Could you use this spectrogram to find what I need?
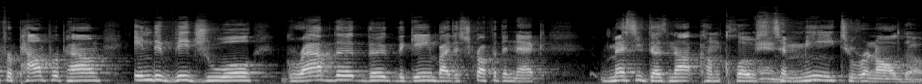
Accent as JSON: {"language": "English", "town": "Frederick", "region": "Maryland", "country": "United States", "tie": "born or raised there", "said": "I grew up most of my most of my adolescence. I grew up in Frederick, Maryland"}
